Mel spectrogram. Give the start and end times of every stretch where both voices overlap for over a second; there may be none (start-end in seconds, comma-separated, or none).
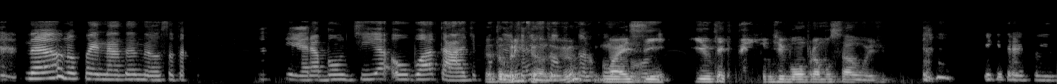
4.9-6.6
